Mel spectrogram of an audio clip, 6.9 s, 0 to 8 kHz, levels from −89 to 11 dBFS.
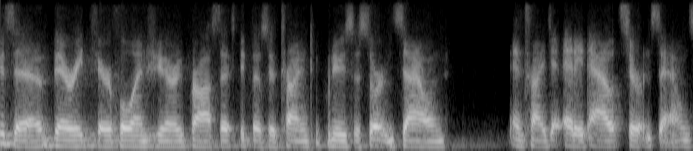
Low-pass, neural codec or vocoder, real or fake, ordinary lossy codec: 7.2 kHz; codec, 16 kHz, 0.5 kbps, FunCodec, trained on Chinese and English, 25 frames a second; fake; Opus, 16 kbps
